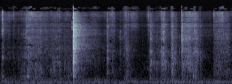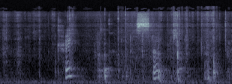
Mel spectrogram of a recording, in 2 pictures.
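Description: Paper cash envelopes rustling and sliding as they are handled and filed into a cardboard box, with one sharp tap about a second in. A few brief, faint vocal sounds come near the end.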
